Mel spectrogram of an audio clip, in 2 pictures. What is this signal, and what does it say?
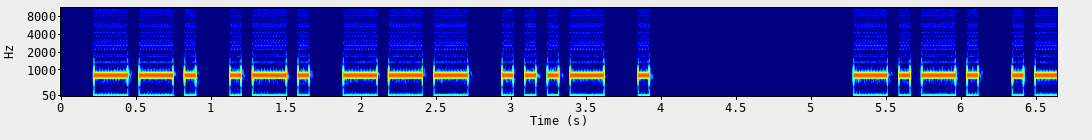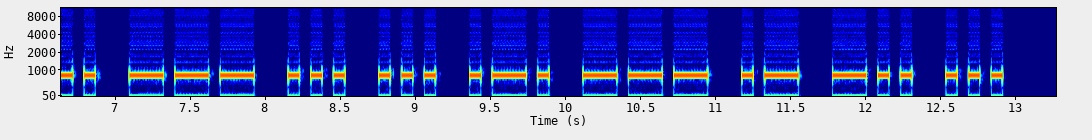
Morse code, heard as a keyed tone, about 16 wpm, 800 Hz. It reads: GROVE CROSSROADS
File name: CW Code Groups @15WPM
